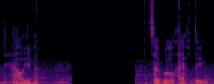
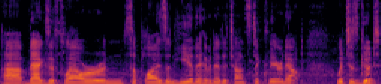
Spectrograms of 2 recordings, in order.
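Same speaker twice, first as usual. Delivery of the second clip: storytelling game master voice; game master narration; 7 dB louder than usual. Acted. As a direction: set the scene like a dungeon master. Game master describes the scene.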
